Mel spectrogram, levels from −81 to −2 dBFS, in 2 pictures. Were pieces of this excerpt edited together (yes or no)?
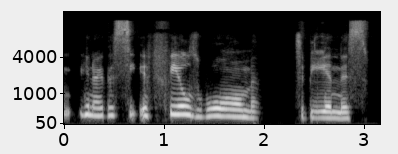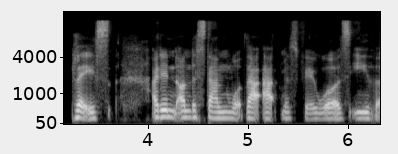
no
